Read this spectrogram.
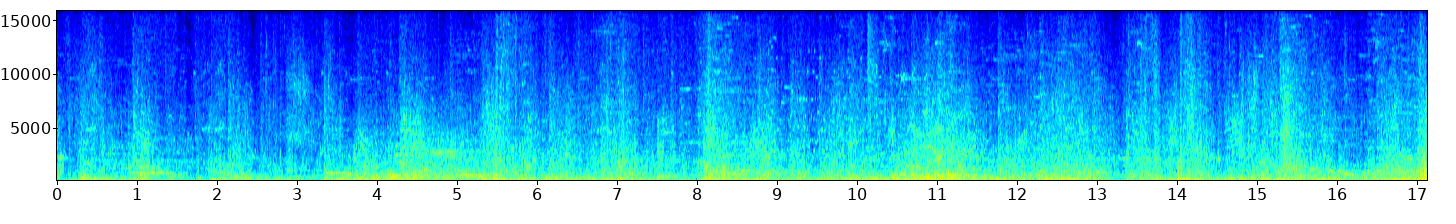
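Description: Magic blasts and spell effects crash and whoosh in quick succession.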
